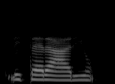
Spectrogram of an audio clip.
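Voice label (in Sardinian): "literàriu", Sardinian, female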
